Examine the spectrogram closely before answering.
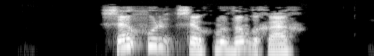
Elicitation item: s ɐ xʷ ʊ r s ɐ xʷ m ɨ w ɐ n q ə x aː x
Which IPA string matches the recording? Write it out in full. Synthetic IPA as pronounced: s ɐ xʷ ʊ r s ɐ xʷ m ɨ v ɐ m q ə x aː x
